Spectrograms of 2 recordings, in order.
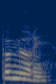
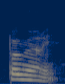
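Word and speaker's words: Pommery: Next is Pommerie. Pommerie. Pommerie. The Y is usually pronounced E in French.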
